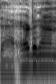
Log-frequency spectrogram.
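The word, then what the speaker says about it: Erdoğan: How does he pronounce that name, by the way? It's Erdogan.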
